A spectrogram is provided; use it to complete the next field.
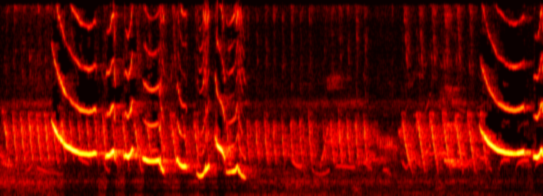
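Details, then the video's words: Oriental magpie-robin in rapid song: buzzy trills and descending whistles, a quieter gap, then another buzzy burst with a clear whistle. "Kacer macet bunyi cepat gacor"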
